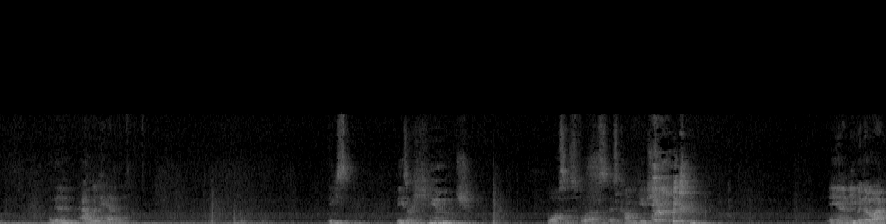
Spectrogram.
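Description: A man speaks with animation in an echoing hall, heard through a microphone, with pauses between phrases.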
